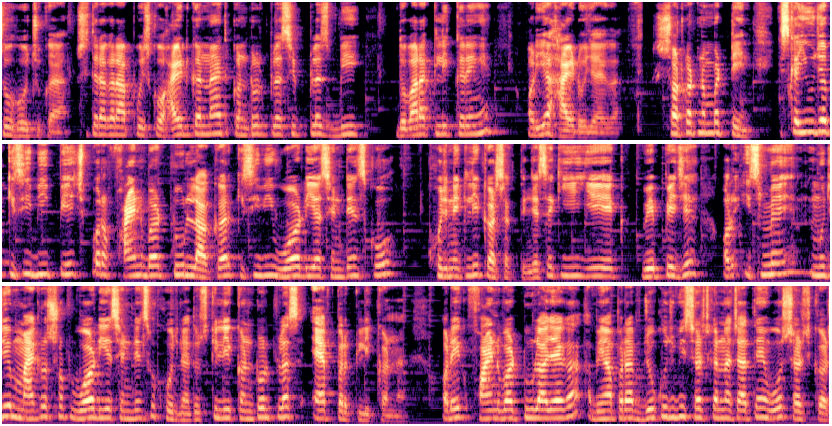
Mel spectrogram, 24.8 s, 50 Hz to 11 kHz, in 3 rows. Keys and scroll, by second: 3.1 ctrl+shift+b, 19.4 ctrl+f, 22.7-24.8 typing.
